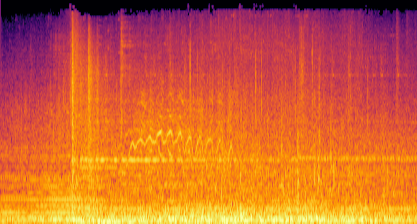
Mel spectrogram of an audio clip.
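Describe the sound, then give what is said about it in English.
Horses of Pharaoh's horse-drawn chariots approaching: a horse neighs with a wavering whinny over a continuous rumble of pounding hooves, the loudness staying steady and full throughout. “Moses, do you see? It's Pharaoh's chariots. And closing fast.”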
